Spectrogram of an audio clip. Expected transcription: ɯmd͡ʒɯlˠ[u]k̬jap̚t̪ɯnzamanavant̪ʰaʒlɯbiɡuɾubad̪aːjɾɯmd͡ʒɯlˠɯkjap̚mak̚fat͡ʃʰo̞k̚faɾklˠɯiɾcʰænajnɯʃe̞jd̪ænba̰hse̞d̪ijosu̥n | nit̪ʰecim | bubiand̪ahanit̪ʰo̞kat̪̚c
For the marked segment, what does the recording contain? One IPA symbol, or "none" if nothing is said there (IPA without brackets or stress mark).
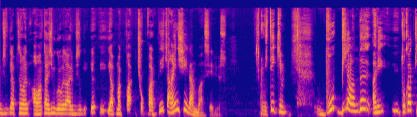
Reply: ɯ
